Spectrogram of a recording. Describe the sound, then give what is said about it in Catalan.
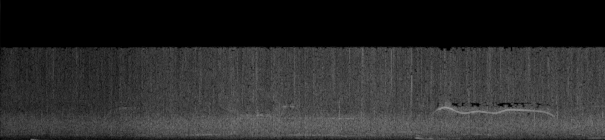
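A big ovation from the hall at the Oscars as presenters walk to the microphone. Clapping starts at a moderate level and swells after about two seconds into sustained, loud applause, with a voice talking over it. “I una ovació gran de la sala.”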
